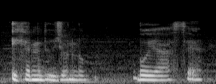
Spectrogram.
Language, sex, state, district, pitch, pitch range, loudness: Bengali, female, Tripura, West Tripura, 215 Hz, 205-225 Hz, -16 LUFS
